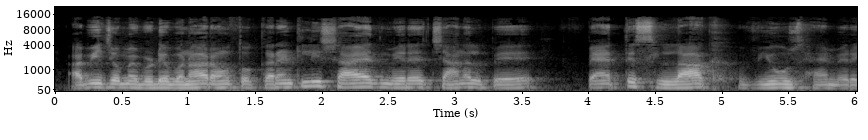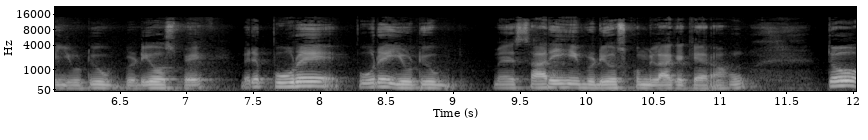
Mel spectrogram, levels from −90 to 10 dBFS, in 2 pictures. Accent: native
